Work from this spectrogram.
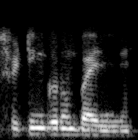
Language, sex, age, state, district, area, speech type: Marathi, male, 18-30, Maharashtra, Washim, rural, conversation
